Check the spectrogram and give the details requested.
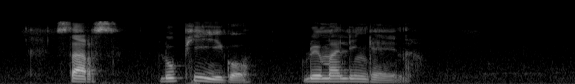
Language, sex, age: Swati, male, 21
